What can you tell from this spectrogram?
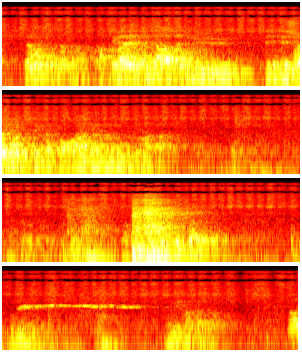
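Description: Indistinct men's voices in a large gym, then a short loud noise about ten seconds in and a brief steady high-pitched tone about two seconds after it.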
